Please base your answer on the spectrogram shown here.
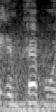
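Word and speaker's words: impepho: So, the way impepo is spelled, it is I, M as in Mary, P-H-E-P-H-O.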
